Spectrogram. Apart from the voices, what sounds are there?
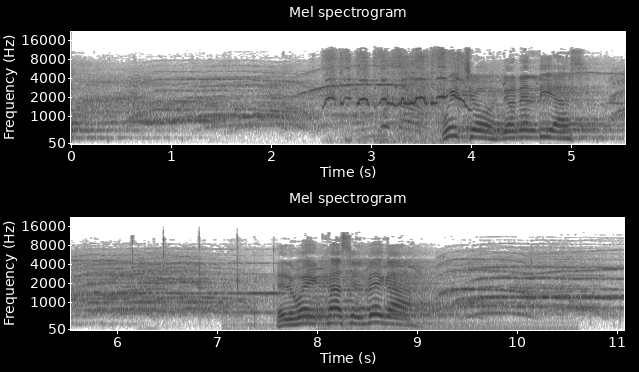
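audience applauding and cheering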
